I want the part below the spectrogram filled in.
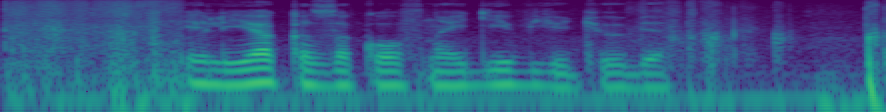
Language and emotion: Russian, neutral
